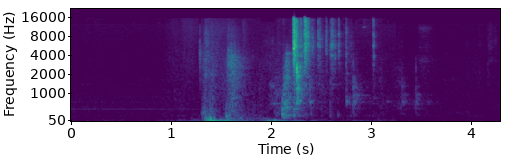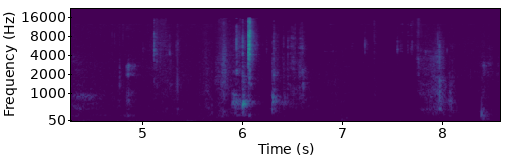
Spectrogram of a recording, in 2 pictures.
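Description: A heavy thud on the floor, then a loud clattering crunch, followed by a few scattered small knocks and rattles: household things, among them a plastic basket, being knocked over onto carpet.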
